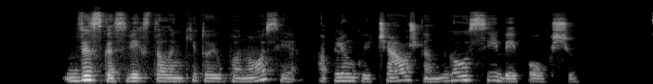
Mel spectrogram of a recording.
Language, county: Lithuanian, Marijampolė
